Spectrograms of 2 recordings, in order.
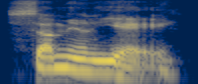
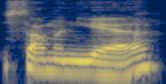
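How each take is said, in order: First: "sommelier" said slowly as "som-el-YAY"; masculine French form. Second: "sommelier" said as "som-en-YEHR", open ending; feminine French form. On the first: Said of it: "and the masculine". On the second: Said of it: "the feminine pronunciation is". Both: Shown as a demonstration.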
